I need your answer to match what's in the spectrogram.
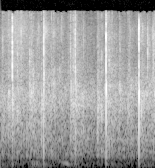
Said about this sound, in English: Let's give all of our guests a round of applause.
